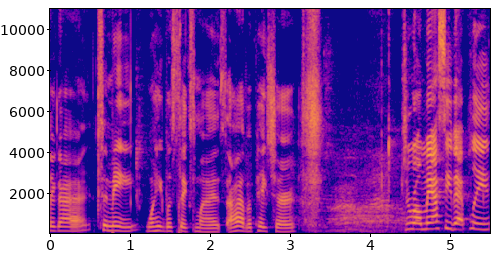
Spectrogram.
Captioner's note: gasping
